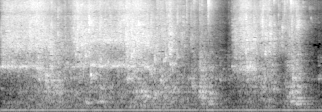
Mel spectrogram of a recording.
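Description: Kitchen tap running into a sink, water splashing steadily. It starts suddenly, dips briefly about three seconds in, and stops just before the end.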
